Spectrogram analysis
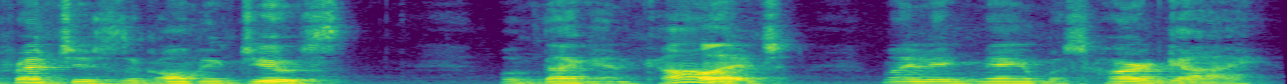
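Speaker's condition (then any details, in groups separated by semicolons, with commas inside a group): ALS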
